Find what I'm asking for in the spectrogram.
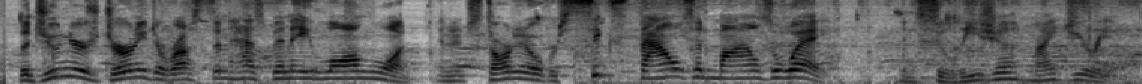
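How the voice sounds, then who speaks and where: A man with a high pitch talks at a moderate pace with lively intonation while music plays in the background. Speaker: sports reporter. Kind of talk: TV news sports package narration.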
